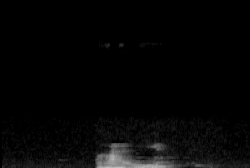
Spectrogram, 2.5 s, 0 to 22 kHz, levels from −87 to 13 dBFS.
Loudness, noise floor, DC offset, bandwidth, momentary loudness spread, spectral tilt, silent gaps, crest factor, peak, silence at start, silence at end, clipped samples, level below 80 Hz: -23 LUFS; -71 dBFS; under 0.1%; 3.3 kHz; 15 LU; -10.5 dB/octave; none; 18 dB; -6 dBFS; 1 s; 0.8 s; under 0.1%; -68 dBFS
